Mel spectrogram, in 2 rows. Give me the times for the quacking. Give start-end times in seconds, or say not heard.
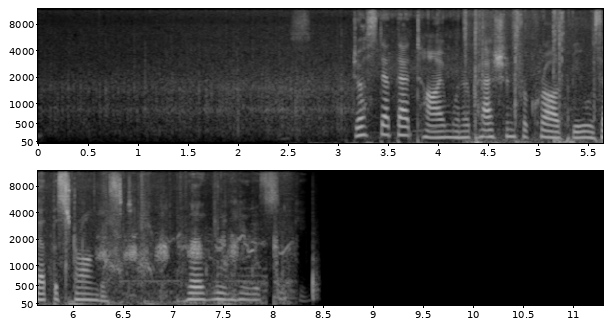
6.2-8.2.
